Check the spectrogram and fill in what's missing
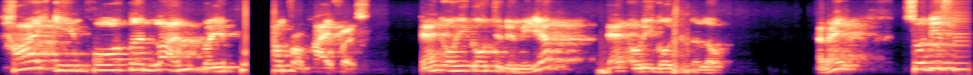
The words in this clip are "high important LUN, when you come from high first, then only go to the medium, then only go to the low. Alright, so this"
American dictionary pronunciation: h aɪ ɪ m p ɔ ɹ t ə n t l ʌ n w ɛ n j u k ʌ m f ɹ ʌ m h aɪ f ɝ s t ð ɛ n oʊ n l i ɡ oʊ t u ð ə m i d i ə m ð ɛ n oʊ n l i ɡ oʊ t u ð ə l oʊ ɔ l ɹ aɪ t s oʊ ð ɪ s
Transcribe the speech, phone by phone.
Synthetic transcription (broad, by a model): h aɪ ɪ m p ɔ t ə n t l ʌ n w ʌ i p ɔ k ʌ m f ɹ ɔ m h aɪ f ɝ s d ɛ n oʊ n l i ɡ oʊ t u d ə m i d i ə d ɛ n oʊ n l i ɡ oʊ t u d ə l oʊ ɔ ɹ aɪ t s oʊ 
